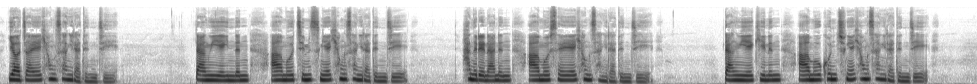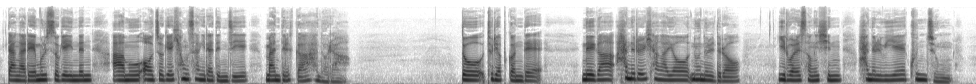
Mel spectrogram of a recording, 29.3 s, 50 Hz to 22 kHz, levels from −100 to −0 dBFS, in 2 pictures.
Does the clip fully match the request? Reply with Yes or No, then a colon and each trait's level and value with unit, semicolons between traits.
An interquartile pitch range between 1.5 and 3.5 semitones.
Yes: average, 2.7 semitones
